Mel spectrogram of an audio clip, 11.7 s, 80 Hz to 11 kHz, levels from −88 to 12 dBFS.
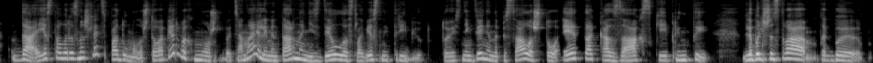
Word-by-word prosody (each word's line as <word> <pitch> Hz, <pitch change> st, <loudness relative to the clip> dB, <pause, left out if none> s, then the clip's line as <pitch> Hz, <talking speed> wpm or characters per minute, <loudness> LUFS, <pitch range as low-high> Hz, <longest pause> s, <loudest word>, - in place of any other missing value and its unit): Да, 210 Hz, +2 st, +1 dB
и 175 Hz, -, -2 dB
я 240 Hz, -, +1 dB
стала 265 Hz, +1 st, -1 dB
размышлять, 280 Hz, +12 st, -1 dB
и -, -, -21 dB
подумала, 210 Hz, -9 st, -2 dB
что, 190 Hz, +6 st, -6 dB
во-первых, 265 Hz, -, -2 dB
может 185 Hz, -4 st, -2 dB
быть, 245 Hz, -, -8 dB
она 200 Hz, -, -1 dB
элементарно 200 Hz, +6 st, +2 dB
не 190 Hz, -6 st, 0 dB
сделала 195 Hz, +4 st, +2 dB
словесный 195 Hz, +2 st, -3 dB
трибьют, 210 Hz, +2 st, -8 dB
то 170 Hz, -, -8 dB
есть 175 Hz, +3 st, -7 dB
нигде 195 Hz, +5 st, 0 dB
не 240 Hz, -3 st, +1 dB
написала, 195 Hz, +5 st, 0 dB
что 180 Hz, -4 st, -2 dB
это 245 Hz, +3 st, +2 dB
казахские 190 Hz, -1 st, -2 dB
принты. 200 Hz, +1 st, -2 dB, 0.4 s
Для 215 Hz, +2 st, +5 dB
большинства, 235 Hz, +1 st, +6 dB
м, 275 Hz, -1 st, -9 dB
как 200 Hz, -4 st, -6 dB
бы 185 Hz, -3 st, 0 dB
205 Hz, 160 wpm, -23 LUFS, 190-240 Hz, 0.4 s, большинства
